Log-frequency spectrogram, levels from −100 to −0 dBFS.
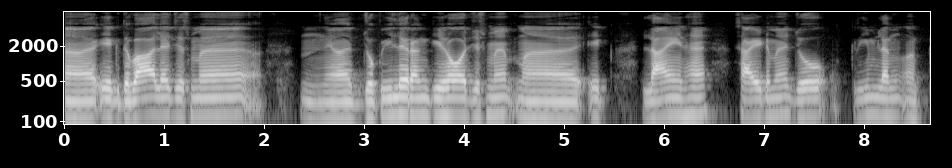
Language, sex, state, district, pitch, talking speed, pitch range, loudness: Hindi, male, Maharashtra, Nagpur, 125 Hz, 145 wpm, 115-130 Hz, -21 LUFS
